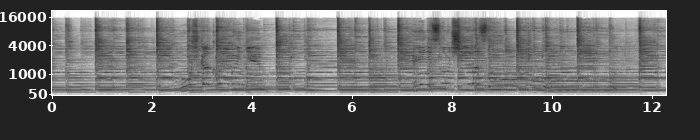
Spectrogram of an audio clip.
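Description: Eight-string Ovation Celebrity CC 245 acoustic guitar strummed in steady chord strokes, with a man singing over it.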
